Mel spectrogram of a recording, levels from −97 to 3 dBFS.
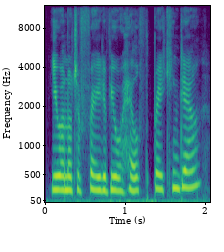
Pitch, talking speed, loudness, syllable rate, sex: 245 Hz, 260 wpm, -15 LUFS, 6.7 syllables/s, female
